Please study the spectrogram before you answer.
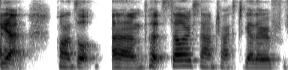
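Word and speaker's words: Ponsoldt: Yeah, Ponzel.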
